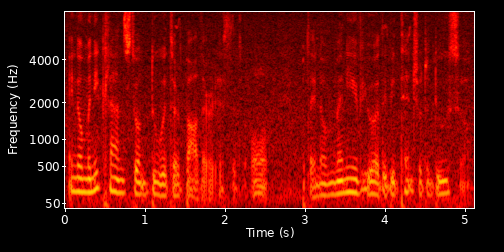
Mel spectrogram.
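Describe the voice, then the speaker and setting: A woman playing a teasing, worldly female assassin in an ASMR roleplay, with a gravelly, mellow voice and a playful, unhurried delivery. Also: low-pitched, slight background noise. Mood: relaxed, teasing. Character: teasing, worldly female assassin fond of her werewolf captive.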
